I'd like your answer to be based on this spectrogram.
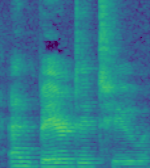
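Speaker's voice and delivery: usual speaking voice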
